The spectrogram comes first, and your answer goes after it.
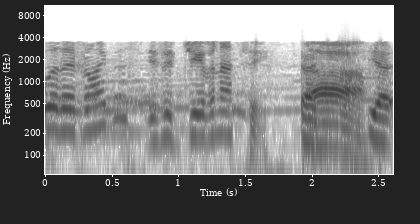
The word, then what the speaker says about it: Giovinazzi: between Crofty and Simon Lazenby on how to pronounce Antonio Giovinazzi's name. Are you Italian? I've asked him. It's Antonio Giovinazzi.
